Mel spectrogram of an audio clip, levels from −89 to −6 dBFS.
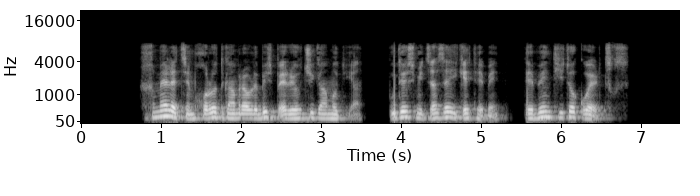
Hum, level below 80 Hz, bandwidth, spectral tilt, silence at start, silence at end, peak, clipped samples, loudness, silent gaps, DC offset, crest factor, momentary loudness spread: none; -58 dBFS; 7.8 kHz; -6.5 dB/octave; 0.75 s; 0.65 s; -6 dBFS; under 0.1%; -24 LUFS; 3.68-3.85 s, 5.47-5.55 s; under 0.1%; 20 dB; 16 LU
